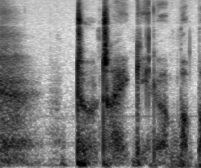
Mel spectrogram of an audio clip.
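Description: Quiet whispered speech: a man counts "two, three" under his breath in Danish, after a soft breath at the start.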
